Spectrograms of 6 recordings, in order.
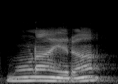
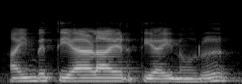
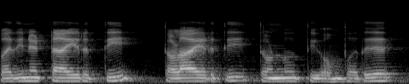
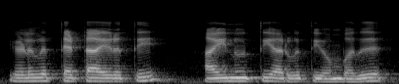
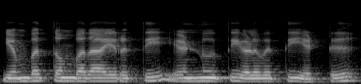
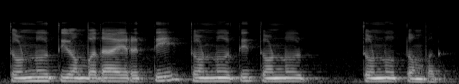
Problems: none marked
